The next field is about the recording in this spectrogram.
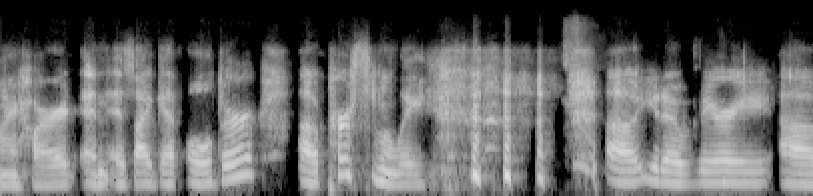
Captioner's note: laughing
